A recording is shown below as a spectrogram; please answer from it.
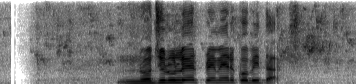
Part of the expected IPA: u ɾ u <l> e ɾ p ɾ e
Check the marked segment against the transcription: correct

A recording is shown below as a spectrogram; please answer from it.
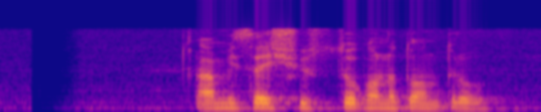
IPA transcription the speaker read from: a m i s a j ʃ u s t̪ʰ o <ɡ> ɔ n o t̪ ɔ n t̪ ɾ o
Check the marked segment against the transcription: correct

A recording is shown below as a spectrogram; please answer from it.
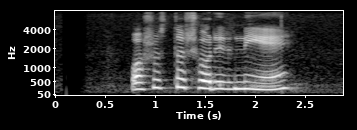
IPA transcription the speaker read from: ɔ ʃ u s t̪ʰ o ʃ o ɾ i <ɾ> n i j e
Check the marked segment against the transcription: correct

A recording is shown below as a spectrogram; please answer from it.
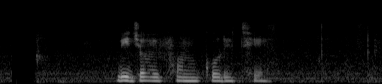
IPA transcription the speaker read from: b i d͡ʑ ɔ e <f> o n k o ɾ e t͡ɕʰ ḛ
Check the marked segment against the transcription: correct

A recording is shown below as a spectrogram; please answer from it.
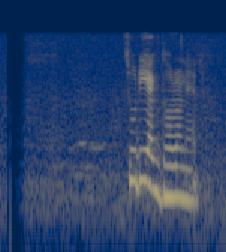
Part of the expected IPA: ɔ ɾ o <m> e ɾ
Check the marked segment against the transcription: incorrect: n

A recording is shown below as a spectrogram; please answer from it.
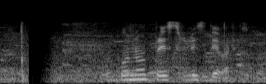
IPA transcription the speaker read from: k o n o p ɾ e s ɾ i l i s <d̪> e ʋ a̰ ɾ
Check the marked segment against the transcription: correct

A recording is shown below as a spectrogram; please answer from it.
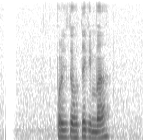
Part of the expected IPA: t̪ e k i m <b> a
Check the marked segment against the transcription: correct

